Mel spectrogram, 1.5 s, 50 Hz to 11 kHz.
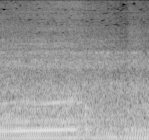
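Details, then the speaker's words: Honda Shadow 125 motorcycle on its first ride after sitting two years: smooth, even engine note that pulls up cleanly and eases off, with no misses, knocks or rattles. The engine is running healthy. "Bon, déjà le moteur tourne bien."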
